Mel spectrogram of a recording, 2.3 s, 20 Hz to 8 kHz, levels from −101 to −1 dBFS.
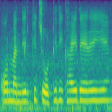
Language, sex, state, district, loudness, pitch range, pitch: Hindi, female, Bihar, Supaul, -13 LUFS, 225-240 Hz, 235 Hz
